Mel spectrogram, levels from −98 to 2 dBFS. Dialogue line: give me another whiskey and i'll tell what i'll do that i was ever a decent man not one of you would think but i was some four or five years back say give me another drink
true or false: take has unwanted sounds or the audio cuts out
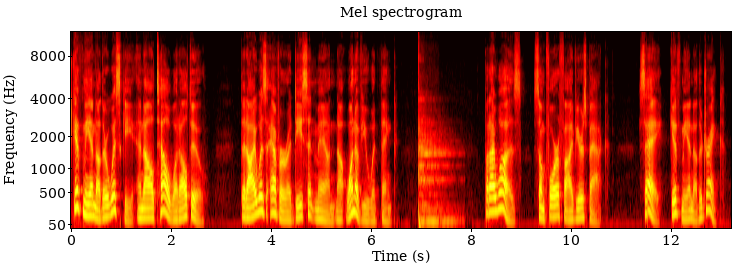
true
